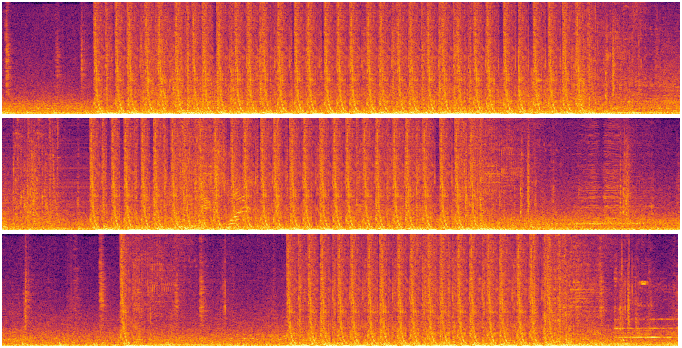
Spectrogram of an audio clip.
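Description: A rapid-fire gun shoots in fast, steady bursts.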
